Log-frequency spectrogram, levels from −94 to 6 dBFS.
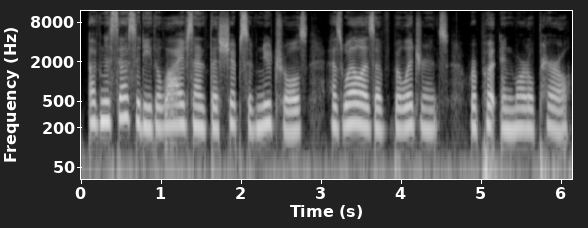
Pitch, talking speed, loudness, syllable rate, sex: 210 Hz, 185 wpm, -19 LUFS, 5.5 syllables/s, female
